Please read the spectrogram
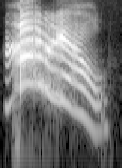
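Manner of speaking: high, loud gargled squawk; Toad. Shown as a demonstration. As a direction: cry out as if gargling spit. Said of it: "it's like you're gargling spit".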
